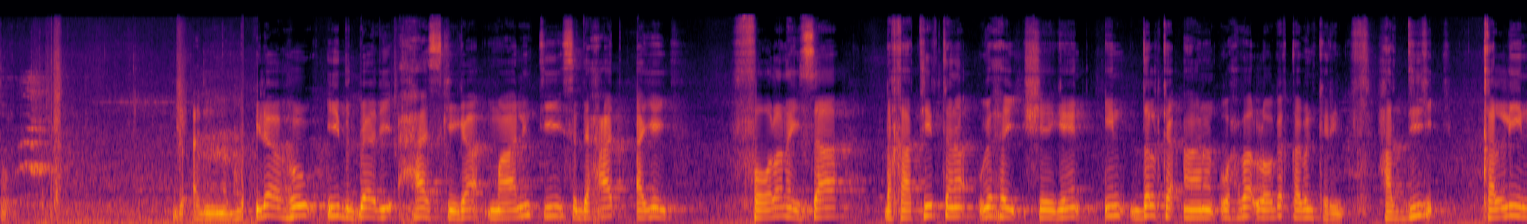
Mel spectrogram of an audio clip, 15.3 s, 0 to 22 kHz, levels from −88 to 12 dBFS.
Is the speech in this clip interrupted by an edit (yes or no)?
yes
